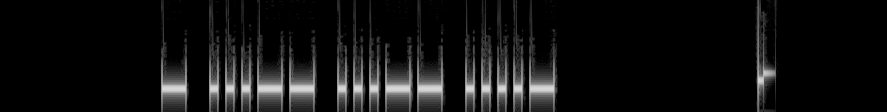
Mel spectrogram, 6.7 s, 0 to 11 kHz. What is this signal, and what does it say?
Morse code, heard as a keyed tone, about 20 wpm, 700 Hz. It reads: T334
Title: Numbers - Contest Style - 4-Digit 20wpm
